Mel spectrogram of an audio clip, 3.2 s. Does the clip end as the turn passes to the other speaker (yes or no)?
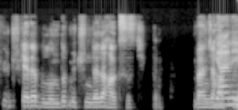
yes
